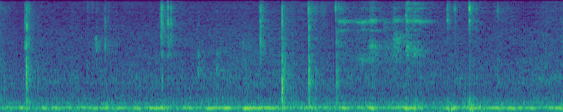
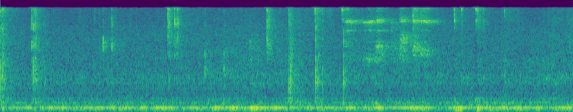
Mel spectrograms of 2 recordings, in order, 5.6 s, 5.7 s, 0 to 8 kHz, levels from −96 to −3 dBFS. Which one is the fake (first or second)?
first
